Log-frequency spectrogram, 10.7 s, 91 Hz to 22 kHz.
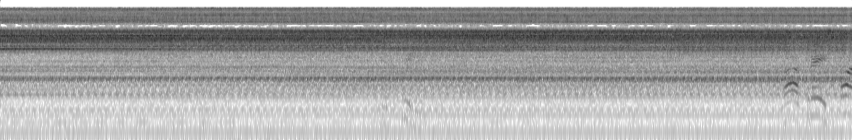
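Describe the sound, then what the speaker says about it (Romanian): Built-in air compressor of a Utrai Jstar 5 jump starter running next to a car, a loud constant mechanical drone with a steady buzzing hum that holds unchanged throughout, no pauses or speech. "Zgomotul este unul foarte frumos, se aude foarte bine, îmi place cum sună acest compresor."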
